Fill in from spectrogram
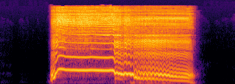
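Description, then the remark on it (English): A single loud owl hoot from a handheld ARO owl call, one sustained note about a second and a half long that wavers and slides downward at the end, heard alone with no talking. “That single note, again, listen, on their ARO owl call.”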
